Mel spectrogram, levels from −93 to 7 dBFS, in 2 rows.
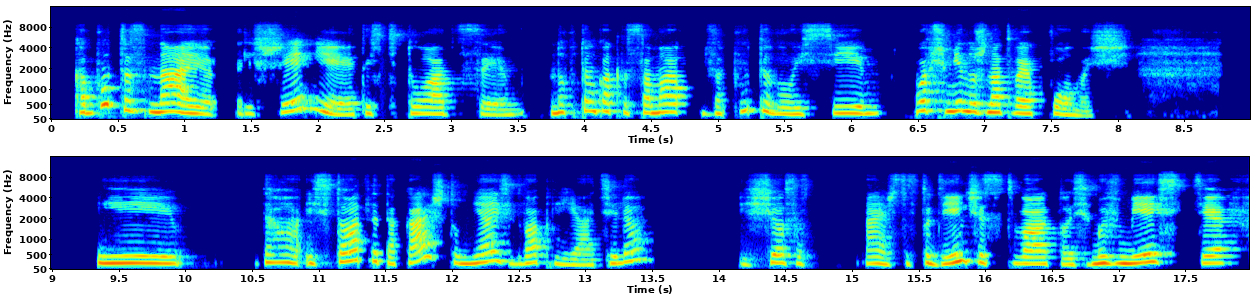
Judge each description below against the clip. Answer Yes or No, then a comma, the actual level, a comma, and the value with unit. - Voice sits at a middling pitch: No, high, 225 Hz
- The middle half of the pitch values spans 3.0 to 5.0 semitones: Yes, average, 4.3 semitones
